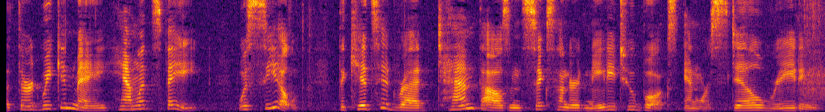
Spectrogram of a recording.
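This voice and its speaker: A woman's voice: on the low side, animated, unhurried, slight background noise, poor audio. A woman on a school's staff reading a children's story aloud.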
